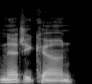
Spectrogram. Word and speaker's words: Nejicon: I think the Nedgecon's pretty fun. Mm. The it's pronounced Nejicon, as in Nejiru means to rotate, yes, or twist, and cone for, yeah, controller.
